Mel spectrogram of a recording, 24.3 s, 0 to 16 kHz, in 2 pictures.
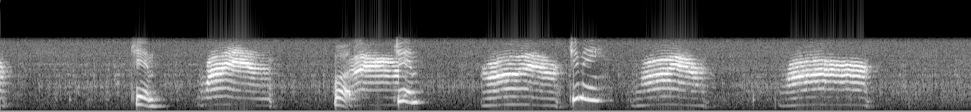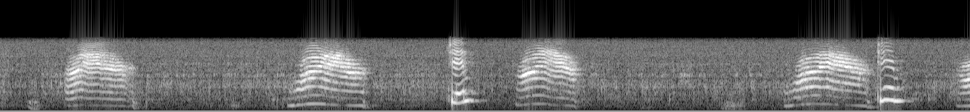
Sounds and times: Speech: 1.6s - 2.1s, 4.2s - 5.3s, 7.1s - 7.6s, 17.8s - 18.2s, 23.0s - 23.6s
Meow: 2.5s - 3.4s, 4.4s - 5.0s, 6.0s - 7.0s, 8.0s - 8.9s, 9.8s - 10.9s, 13.0s - 13.8s, 15.8s - 16.8s, 18.6s - 19.4s, 22.0s - 23.0s.

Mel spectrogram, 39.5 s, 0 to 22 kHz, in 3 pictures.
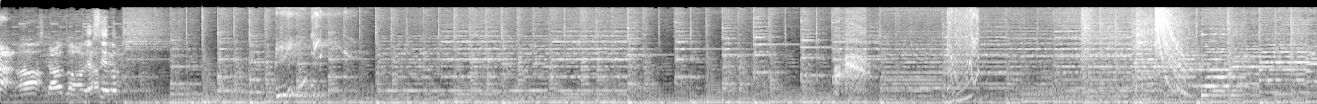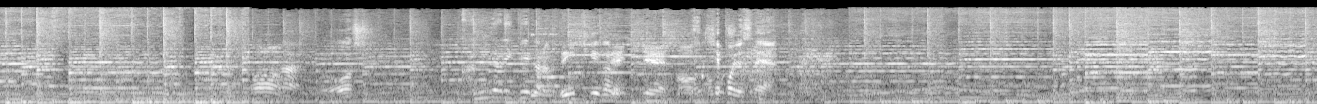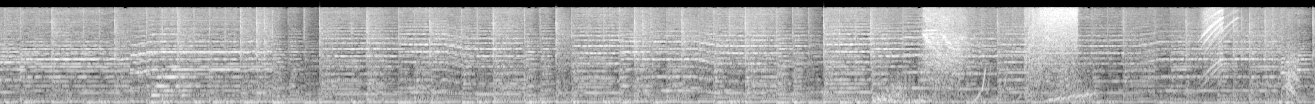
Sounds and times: Music: 0.0s - 39.4s.

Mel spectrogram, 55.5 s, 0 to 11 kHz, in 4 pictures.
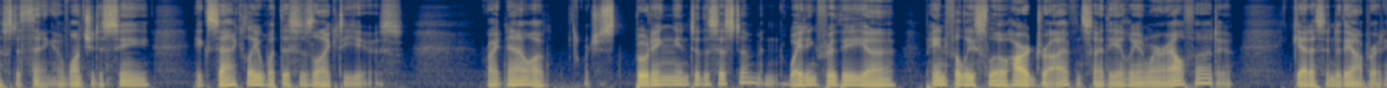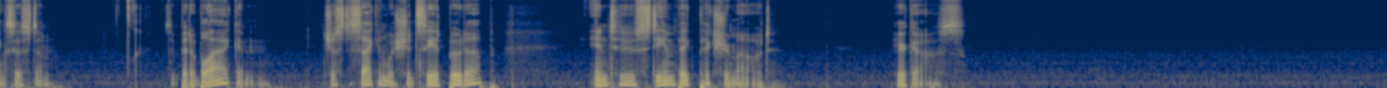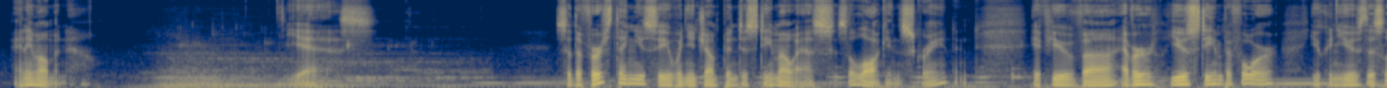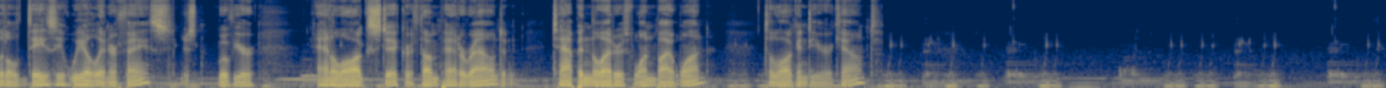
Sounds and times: Speech: 0.0s - 4.1s, 4.8s - 12.4s, 13.0s - 14.4s, 15.5s - 18.9s, 19.8s - 21.7s, 22.8s - 23.6s, 27.9s - 28.8s, 30.6s - 31.5s, 33.3s - 50.4s.

